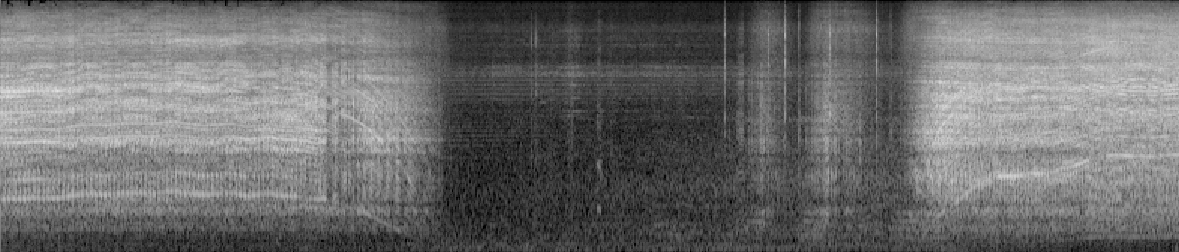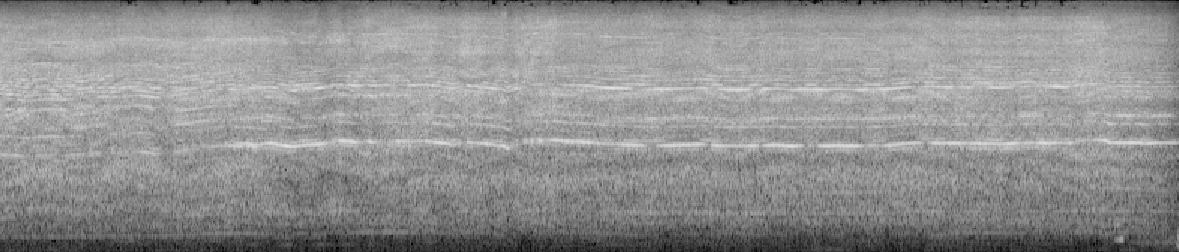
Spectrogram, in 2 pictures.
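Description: Electric rotary buffer with a wool pad running on a van's painted body panel. It spins down about four seconds in. After a pause of several seconds it starts up again with a rising whine and runs steadily, with a high, steady whine, to the end.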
